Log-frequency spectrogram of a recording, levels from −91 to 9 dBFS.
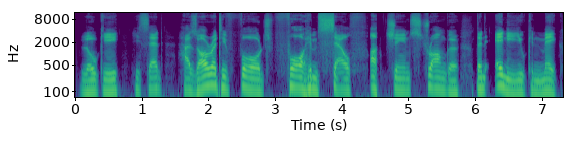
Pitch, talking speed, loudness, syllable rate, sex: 110 Hz, 130 wpm, -22 LUFS, 3.8 syllables/s, male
